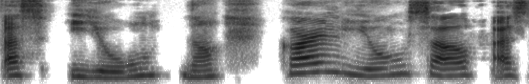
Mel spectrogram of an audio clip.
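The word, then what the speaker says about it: Jung: agentic sevent is Carl yung it is Actually pronounced as yung no Carl yung self as the central archetype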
